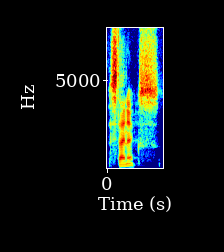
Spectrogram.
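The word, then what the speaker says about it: Astyanax: I'm the author of Steinex, and for anyone using it and not knowing how to pronounce it, there you go.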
